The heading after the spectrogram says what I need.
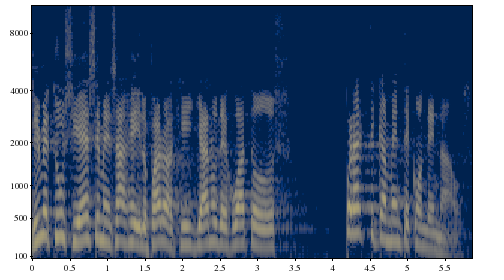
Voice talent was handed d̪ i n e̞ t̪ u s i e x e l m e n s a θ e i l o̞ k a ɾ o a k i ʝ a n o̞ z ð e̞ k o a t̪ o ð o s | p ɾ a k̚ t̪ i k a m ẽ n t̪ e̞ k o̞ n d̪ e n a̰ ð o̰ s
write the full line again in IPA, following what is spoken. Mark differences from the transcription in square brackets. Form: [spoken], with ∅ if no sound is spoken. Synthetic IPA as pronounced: d̪ i [m] e̞ t̪ u s i e [s] e [∅] m e n s a [x] e i l o̞ [p] a ɾ o a k i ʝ a n o̞ z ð e̞ [x] o a t̪ o ð o s | p ɾ a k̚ t̪ i k a m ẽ n t̪ e̞ k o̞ n d̪ e n a̰ ð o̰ s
